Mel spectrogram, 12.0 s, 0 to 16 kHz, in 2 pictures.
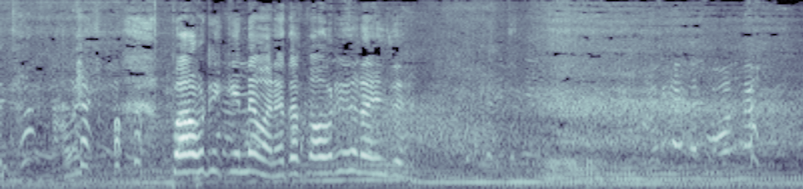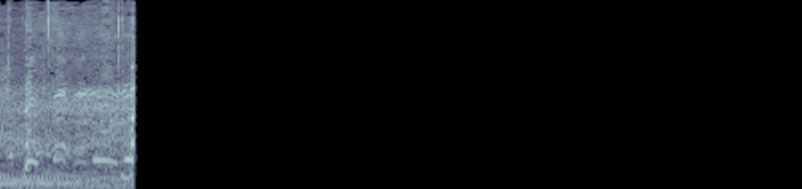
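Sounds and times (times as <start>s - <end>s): voices: 0.0s - 7.0s.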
